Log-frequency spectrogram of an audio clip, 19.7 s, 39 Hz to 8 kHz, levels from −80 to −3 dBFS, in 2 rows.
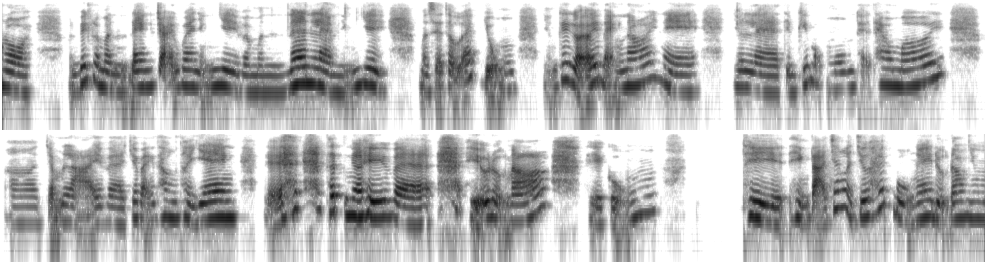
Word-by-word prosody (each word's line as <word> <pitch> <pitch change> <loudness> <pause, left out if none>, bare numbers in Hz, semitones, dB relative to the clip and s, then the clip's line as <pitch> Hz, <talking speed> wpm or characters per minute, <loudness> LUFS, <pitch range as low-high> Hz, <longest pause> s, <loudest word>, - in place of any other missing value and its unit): rồi. 210 -4 +1 0.4
Mình 200 - -11
biết 280 +3 0
là 285 - -1
mình 220 -3 -1 0.2
đang 235 +2 0
trải - - +1
qua 240 0 -1
những 235 +1 -4
gì 230 -3 +2
và 195 - -5
mình 190 0 -8
nên 265 +2 +6
làm 225 -7 +1
những 225 +5 -9
gì, 235 -4 +1 0.3
mình 200 -4 -9
sẽ - - -5
thử - - -3
áp - - -3
dụng 475 +2 -3 0.4
những - - -15
cái 310 0 -2
gợi 260 - +5
ý 285 - +2
bạn 235 -4 -3
nói 275 +7 -2
nè, 200 -5 -3 0.3
như 230 -1 -6
là 200 -4 -2
tìm 190 - -9
kiếm 265 +6 -7
một 280 - -10
môn 220 +2 -9
thể - - -11
thao 250 -1 -4
mới, 265 +10 -2 0.5
ờ, 195 - -12 0.3
chậm - - -5
lại 200 -1 -3
và 190 -2 -4
cho 240 - -4
bản 220 +1 -4
thân 245 0 -3
thời 230 -4 -4
gian 245 +2 +4 0.3
để - - +2 0.4
thích 310 +1 +5
nghi 250 -2 +7
và 200 -5 +4 0.4
hiểu 470 0 +4
được - - -1
nó. 405 - +2 0.4
Thì 185 - -6
cũng 245 +7 -6 1.0
thì 220 -7 +4
hiện 235 -4 -3
tại - - +4
chắc 365 +2 -1
là - - -1
chưa 245 0 +3
hết 385 +9 -4
buồn 455 -2 -2
ngay 245 +2 -1
được 230 - -1
đâu 235 +1 -1
nhưng 240 -1 -6
240 Hz, 205 wpm, -21 LUFS, 210-260 Hz, 1.0 s, nghi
